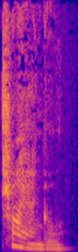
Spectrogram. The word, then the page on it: triangle: British English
